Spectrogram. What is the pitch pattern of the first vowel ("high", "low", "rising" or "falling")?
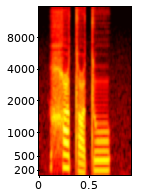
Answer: high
